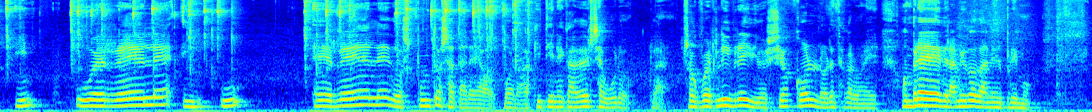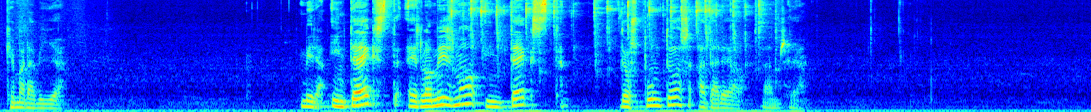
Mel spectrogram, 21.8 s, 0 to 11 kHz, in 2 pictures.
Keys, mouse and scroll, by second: 0.0-5.4 typing, 13.3 click, 14.5 click, 15.2-19.0 typing.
